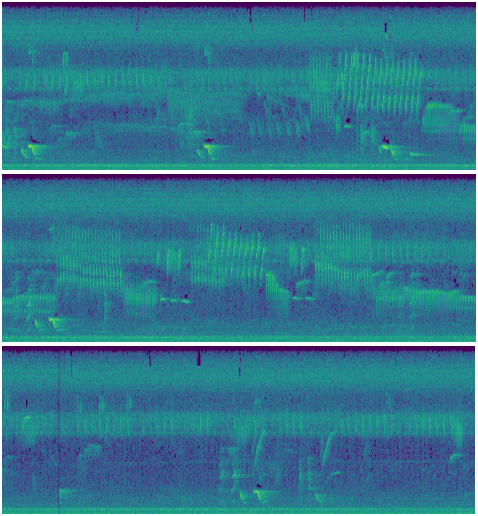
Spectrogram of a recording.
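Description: Birds chirping: a sharp, falling call repeated five times at a few seconds' spacing, with higher buzzy trills between, over a steady low hum.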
